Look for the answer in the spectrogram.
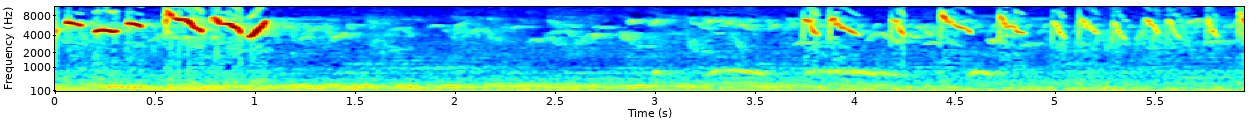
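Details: White-eye song, believed to draw nearby birds into singing: a burst of high, sharp, twisting chirps, a pause with faint low hum, then quick descending tweets repeated rapidly.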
